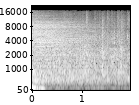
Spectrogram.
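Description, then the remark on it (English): A crowd claps steadily for about two seconds, a dense, loud wash of many hands that stays even throughout and eases slightly toward the end, with no voices. “Come on, clap your hands, everybody.”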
